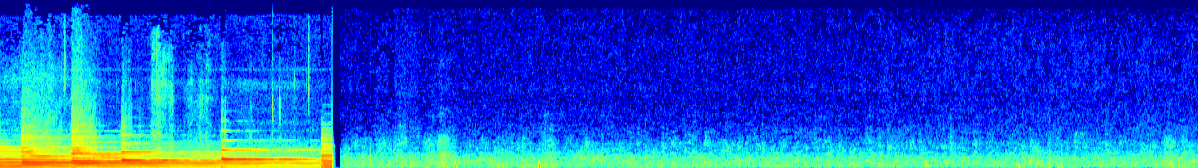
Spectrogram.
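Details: A short piano phrase plays for about three seconds, then gives way to quiet room tone with a few soft clicks.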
